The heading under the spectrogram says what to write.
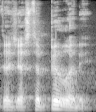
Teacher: This word is going to end in ility, because of that ity ending. Ity is a stress-imposing ending, and it assigns stress on the antepenultimate syllable.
